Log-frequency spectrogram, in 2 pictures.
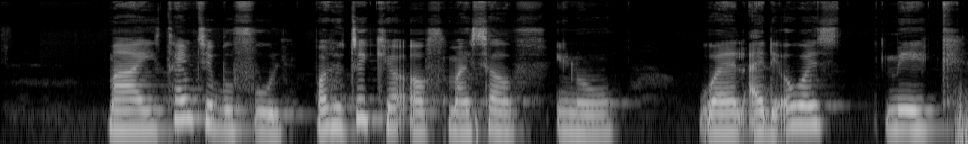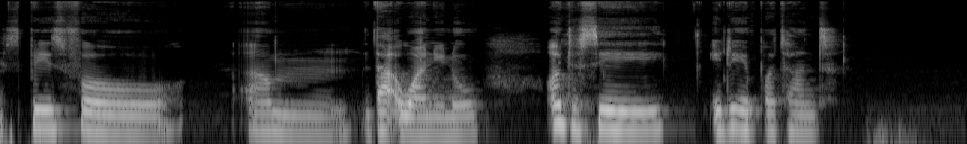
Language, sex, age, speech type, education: Nigerian Pidgin, female, 15-29, spontaneous, tertiary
